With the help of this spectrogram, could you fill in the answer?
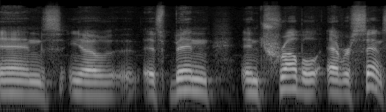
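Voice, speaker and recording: With ordinary pitch variation, the speaker uses a normal speaking voice. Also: man. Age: 60s. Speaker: financial advisor, firm founder. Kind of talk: TV interview.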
